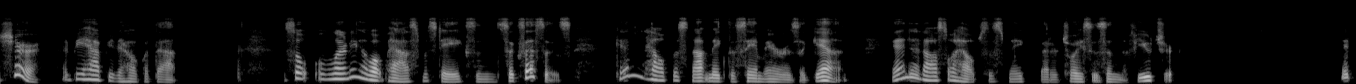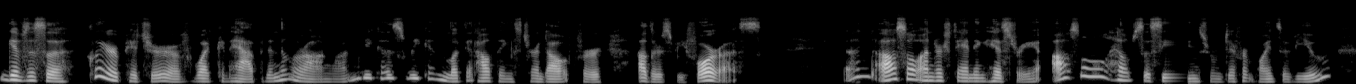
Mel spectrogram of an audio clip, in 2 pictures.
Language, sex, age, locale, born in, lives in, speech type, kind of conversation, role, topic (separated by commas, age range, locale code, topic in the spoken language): English, female, 45-49, en-US, United States, United States, read, expert-assistant, expert, How does learning history improve decision-making today?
